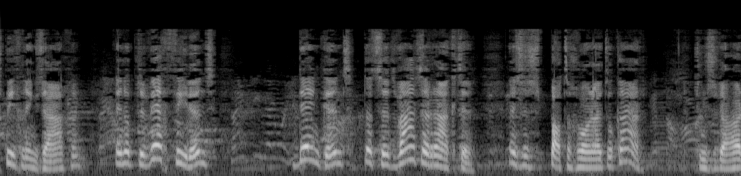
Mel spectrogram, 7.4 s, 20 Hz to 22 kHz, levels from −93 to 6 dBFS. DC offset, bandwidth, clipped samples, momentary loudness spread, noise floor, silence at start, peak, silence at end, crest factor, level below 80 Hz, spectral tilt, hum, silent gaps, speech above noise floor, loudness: under 0.1%; 12.5 kHz; under 0.1%; 15 LU; -47 dBFS; 0 s; -6 dBFS; 0 s; 20 dB; -66 dBFS; -4.5 dB/octave; none; none; 23 dB; -25 LUFS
